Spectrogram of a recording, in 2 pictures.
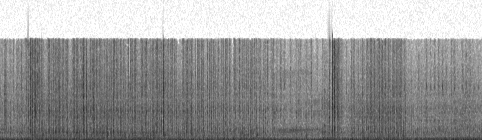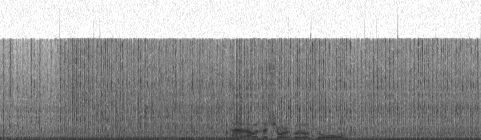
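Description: Harley-Davidson V-twin motorcycle engine running while riding. Its note shifts in pitch with the throttle a little over halfway through.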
